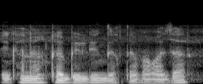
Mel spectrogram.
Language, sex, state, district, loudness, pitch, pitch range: Bengali, male, Assam, Hailakandi, -16 LUFS, 90 Hz, 85-90 Hz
